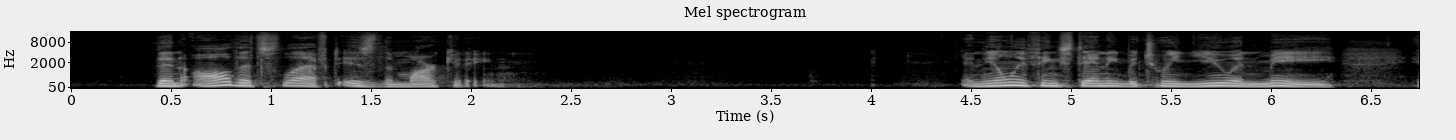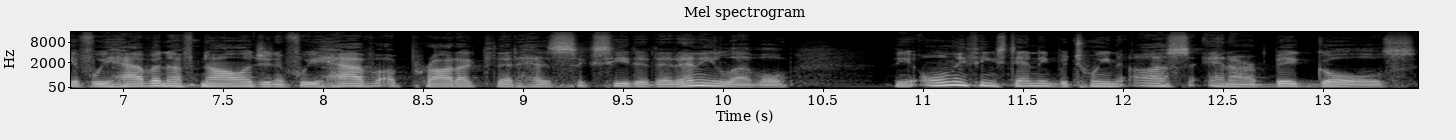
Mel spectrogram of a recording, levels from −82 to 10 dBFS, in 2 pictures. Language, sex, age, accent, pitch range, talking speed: English, male, 40-59, American, 120-150 Hz, 190 wpm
